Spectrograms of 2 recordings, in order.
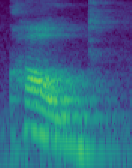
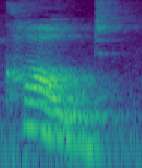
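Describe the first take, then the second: First: The ending is a bare d sound. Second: The ending is a bare d sound.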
